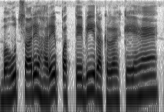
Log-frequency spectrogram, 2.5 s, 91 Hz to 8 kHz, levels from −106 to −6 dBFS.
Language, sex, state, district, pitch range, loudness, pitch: Hindi, male, Uttar Pradesh, Shamli, 160-195 Hz, -14 LUFS, 180 Hz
